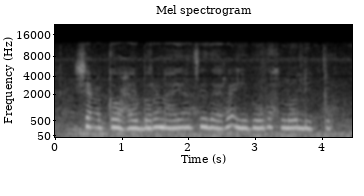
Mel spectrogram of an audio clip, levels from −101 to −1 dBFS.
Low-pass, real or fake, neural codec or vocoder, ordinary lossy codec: 19.8 kHz; real; none; AAC, 32 kbps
